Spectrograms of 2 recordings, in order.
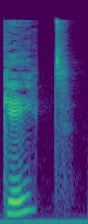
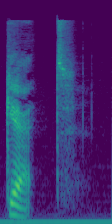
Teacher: the a in gate is longer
